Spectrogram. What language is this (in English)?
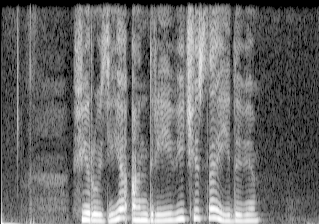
Russian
